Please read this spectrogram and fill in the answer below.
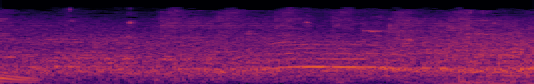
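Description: Basketball being dribbled on a hardwood arena court, over a steady murmur of arena crowd noise.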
